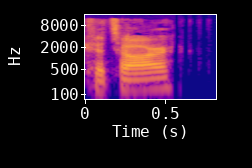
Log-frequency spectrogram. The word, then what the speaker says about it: Qatar: Am I saying that right? Is it Qatar? Okay, that's what I thought.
